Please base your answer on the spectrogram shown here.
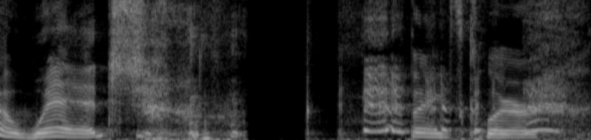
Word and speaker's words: Clear: Thanks, Claire. Spelled clear. Because like the subtitles, it's like clear. No. Like clear water. But it's pronounced Claire.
